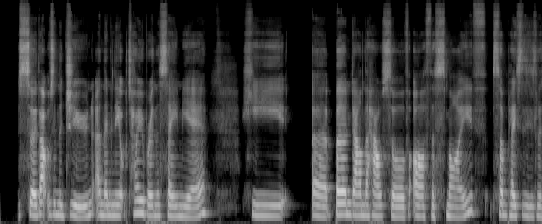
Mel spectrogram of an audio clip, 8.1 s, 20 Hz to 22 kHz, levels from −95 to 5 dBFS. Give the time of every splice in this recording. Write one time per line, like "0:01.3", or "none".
none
